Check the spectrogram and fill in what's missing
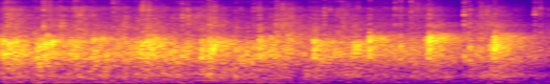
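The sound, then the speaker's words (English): An audience claps together in a steady, dense wash of applause that holds fairly constant for a few seconds, with no voices standing out above it. “When the breath of God hits a home, when the breath of God hits an area, when the breath of God touches a church, oh, you ought to clap like you agree today.”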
